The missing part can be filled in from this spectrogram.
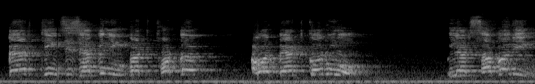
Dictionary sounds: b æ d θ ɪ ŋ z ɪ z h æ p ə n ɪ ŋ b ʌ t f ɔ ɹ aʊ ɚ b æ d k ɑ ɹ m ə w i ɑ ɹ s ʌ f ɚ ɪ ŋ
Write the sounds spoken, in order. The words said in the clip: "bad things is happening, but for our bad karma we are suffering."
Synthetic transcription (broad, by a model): b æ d t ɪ ŋ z ɪ z h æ p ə n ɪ ŋ b ʌ t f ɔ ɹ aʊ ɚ b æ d k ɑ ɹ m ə w i ɑ ɹ s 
